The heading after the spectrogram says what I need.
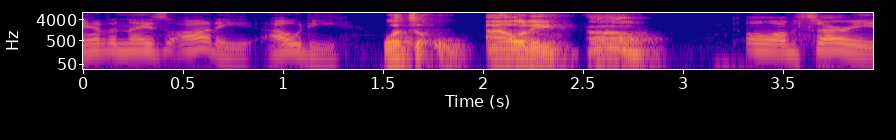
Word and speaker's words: Audi: It's supposed to be pronounced Audi because it's German, and AU in German is Au.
